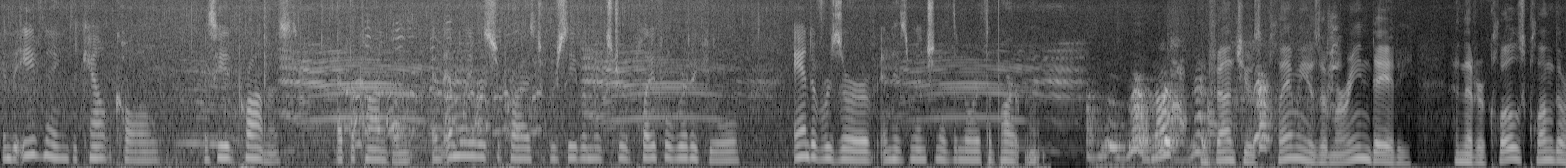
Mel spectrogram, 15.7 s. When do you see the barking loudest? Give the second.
12 s.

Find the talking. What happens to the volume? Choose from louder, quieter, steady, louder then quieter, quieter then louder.
steady.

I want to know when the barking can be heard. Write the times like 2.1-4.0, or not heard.
3.5-5.1, 10.8-12.8.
